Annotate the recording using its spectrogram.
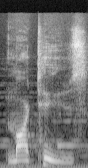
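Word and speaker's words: μάρτυς: uh comes from the word marty or is pronounced martuz is the correct way to pronounce this particular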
